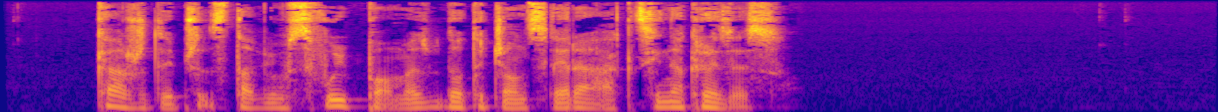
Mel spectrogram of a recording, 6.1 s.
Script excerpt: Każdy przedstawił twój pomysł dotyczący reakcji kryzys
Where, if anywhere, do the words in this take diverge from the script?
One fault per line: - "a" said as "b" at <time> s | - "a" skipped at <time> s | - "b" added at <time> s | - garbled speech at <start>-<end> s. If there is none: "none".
- "twój" said as "swój" at 1.4 s
- "na" added at 3.3 s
